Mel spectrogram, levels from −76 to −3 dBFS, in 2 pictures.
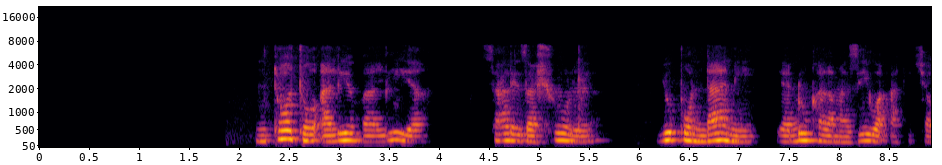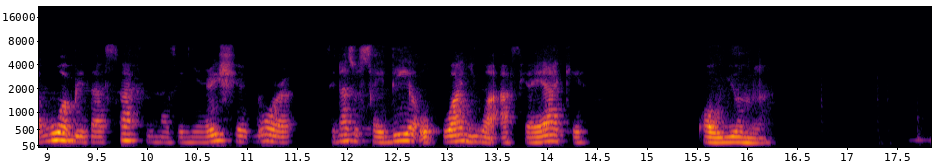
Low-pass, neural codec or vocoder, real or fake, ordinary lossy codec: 7.2 kHz; none; real; Opus, 24 kbps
